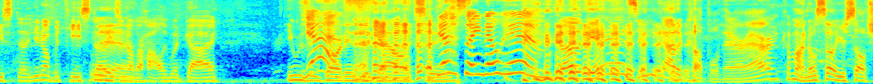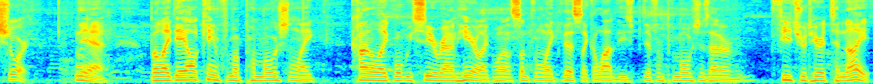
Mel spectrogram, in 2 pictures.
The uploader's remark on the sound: Live From The Premier Wrestling Showcase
